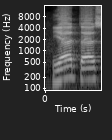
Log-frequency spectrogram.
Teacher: Panjangnya adalah 4 atau 5 harokat. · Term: mad wajib muttasil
